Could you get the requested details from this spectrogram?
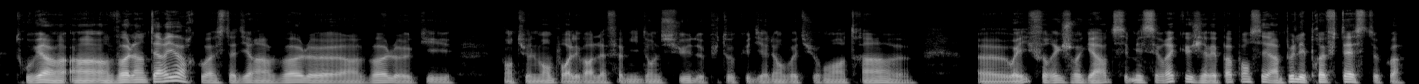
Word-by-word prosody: trouver 90 Hz, +5 st, +2 dB
un 90 Hz, -3 st, +5 dB
un -, -, -1 dB, 0.3 s
un -, -, +2 dB
vol 105 Hz, +5 st, +5 dB
intérieur, 130 Hz, -, +4 dB
quoi. 85 Hz, -2 st, -1 dB
C'est-à-dire 85 Hz, +3 st, -3 dB
un 80 Hz, -1 st, -1 dB
vol, 95 Hz, +5 st, +1 dB
heu, 80 Hz, -2 st, +1 dB
un 75 Hz, 0 st, -3 dB
vol, 90 Hz, +5 st, 0 dB
heu, 80 Hz, -1 st, -2 dB
qui 75 Hz, 0 st, -8 dB, 0.5 s
éventuellement, 80 Hz, +2 st, -4 dB
pour 75 Hz, -3 st, -1 dB
aller 70 Hz, 0 st, 0 dB
voir 75 Hz, +2 st, -2 dB
de -, -, -6 dB
la 75 Hz, -, -4 dB
famille 75 Hz, 0 st, -7 dB
dans 75 Hz, +1 st, -6 dB
le 75 Hz, -, -6 dB
sud, 80 Hz, +1 st, -6 dB
plutôt -, -, -10 dB
que -, -, -11 dB
d'y 75 Hz, +2 st, -7 dB
aller 75 Hz, -1 st, -6 dB
en 75 Hz, 0 st, -4 dB
voiture 75 Hz, +2 st, -8 dB
ou 75 Hz, -2 st, -4 dB
en 75 Hz, 0 st, -4 dB
train, 80 Hz, +2 st, -3 dB
heu 70 Hz, +5 st, -9 dB, 0.7 s
heu, 65 Hz, -1 st, -1 dB
oui, 70 Hz, +2 st, +2 dB
il -, -, -7 dB
faudrait 100 Hz, -, -1 dB
que -, -, -3 dB
je 95 Hz, -, -3 dB
regarde. 85 Hz, +3 st, +1 dB
C'est -, -, -3 dB
mais 100 Hz, -, 0 dB
c'est 95 Hz, +2 st, -1 dB
vrai 125 Hz, +8 st, +2 dB
que 135 Hz, -2 st, -2 dB
j'y 95 Hz, -4 st, 0 dB
avais 80 Hz, -1 st, +1 dB
pas 115 Hz, -, 0 dB
pensé, 120 Hz, -1 st, -1 dB
un 90 Hz, -5 st, +2 dB
peu 85 Hz, -, +2 dB
l'épreuve 115 Hz, -2 st, +4 dB
test, 115 Hz, -7 st, +3 dB
quoi. 75 Hz, -1 st, -5 dB
85 Hz, 235 wpm, -24 LUFS, 75-100 Hz, 0.7 s, un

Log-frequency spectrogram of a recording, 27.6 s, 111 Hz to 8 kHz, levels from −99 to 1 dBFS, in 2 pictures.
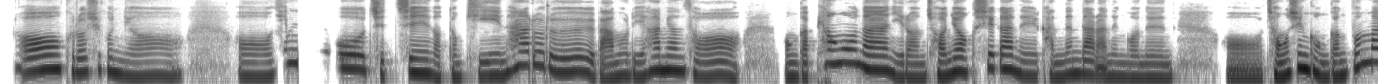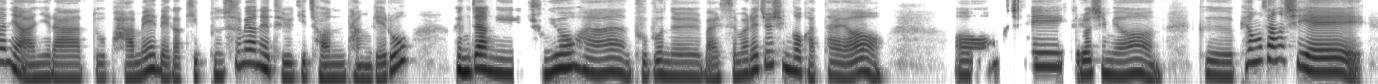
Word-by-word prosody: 어 245 Hz, +1 st, +3 dB
그러시군요. 180 Hz, -6 st, -4 dB, 0.5 s
어 170 Hz, 0 st, -5 dB
힘들고 280 Hz, -6 st, -2 dB
지친 190 Hz, +1 st, 0 dB
어떤 160 Hz, +1 st, -6 dB
긴 175 Hz, +2 st, -3 dB
하루를 220 Hz, -, 0 dB
마무리하면서 175 Hz, 0 st, 0 dB, 0.4 s
뭔가 165 Hz, 0 st, -3 dB
'평온한 315 Hz, -8 st, +3 dB
이런 160 Hz, -3 st, -3 dB
저녁 195 Hz, +5 st, +1 dB
시간을 240 Hz, -9 st, 0 dB
갖는다.'라는 170 Hz, -1 st, -2 dB
거는 155 Hz, 0 st, -4 dB, 0.5 s
어 75 Hz, 0 st, -2 dB
정신 195 Hz, +9 st, +6 dB
건강뿐만이 245 Hz, -, +2 dB
아니라 155 Hz, 0 st, -2 dB
또 155 Hz, 0 st, -9 dB
밤에 165 Hz, +12 st, 0 dB
내가 150 Hz, -6 st, -2 dB
깊은 175 Hz, +3 st, -5 dB
수면에 290 Hz, -, +1 dB
들기 165 Hz, -6 st, -3 dB
전 155 Hz, -1 st, -2 dB
단계로 160 Hz, -, 0 dB, 0.4 s
굉장히 215 Hz, -3 st, +6 dB
중요한 210 Hz, -4 st, +2 dB
부분을 170 Hz, -2 st, -3 dB
말씀을 170 Hz, +5 st, -3 dB
해 235 Hz, -, +4 dB
주신 295 Hz, -1 st, +1 dB
것 215 Hz, -2 st, +3 dB
같아요. 175 Hz, +1 st, -2 dB, 0.7 s
어 180 Hz, -, -2 dB
혹시 275 Hz, -, -3 dB
그러시면 185 Hz, -1 st, 0 dB, 0.3 s
그 170 Hz, -2 st, -2 dB
평상시에 290 Hz, -, +3 dB
190 Hz, 220 characters per minute, -25 LUFS, 165-240 Hz, 0.7 s, 정신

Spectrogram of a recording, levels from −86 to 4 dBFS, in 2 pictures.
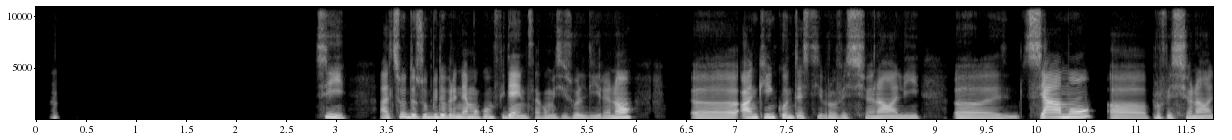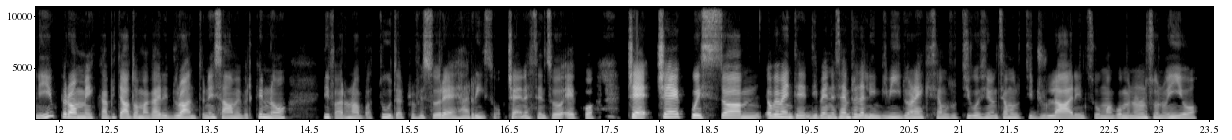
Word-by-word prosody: Mh. -, -, -12 dB, 2.6 s
Sì, 240 Hz, -, +2 dB, 0.3 s
al 200 Hz, -1 st, -1 dB
sud 270 Hz, -3 st, +2 dB
subito 230 Hz, +2 st, +3 dB
prendiamo 210 Hz, -2 st, +2 dB
confidenza 195 Hz, -4 st, 0 dB
come 175 Hz, 0 st, -4 dB
si 175 Hz, +1 st, -9 dB
suol 175 Hz, 0 st, -3 dB
dire, 165 Hz, -1 st, -5 dB
no; 235 Hz, +7 st, +5 dB, 0.5 s
ehm, 180 Hz, 0 st, 0 dB
anche 220 Hz, +3 st, +4 dB
in 225 Hz, -, +5 dB
contesti 200 Hz, -4 st, -2 dB
professionali, 175 Hz, -2 st, -2 dB, 0.3 s
ehm, 170 Hz, -4 st, -2 dB
siamo, 255 Hz, +3 st, +5 dB
ehm, 180 Hz, -2 st, 0 dB
professionali 190 Hz, -, -1 dB
però 265 Hz, -5 st, +5 dB
a 220 Hz, -, +5 dB
me 205 Hz, -1 st, +1 dB
è 190 Hz, -, -6 dB
capitato, 205 Hz, +1 st, -1 dB
magari 185 Hz, 0 st, -1 dB
durante 185 Hz, -2 st, +1 dB
un 200 Hz, -, -2 dB
esame 185 Hz, -4 st, -1 dB
perché 170 Hz, +11 st, -3 dB
no, 200 Hz, -2 st, +1 dB, 0.3 s
di 245 Hz, -, -1 dB
fare 165 Hz, +4 st, -6 dB
una 185 Hz, -4 st, -2 dB
battuta. 205 Hz, +2 st, -5 dB
Il 145 Hz, -, -9 dB
professore 180 Hz, -1 st, -2 dB
ha 160 Hz, -, -3 dB
riso; 195 Hz, +3 st, -5 dB
cioè -, -, -3 dB
nel 170 Hz, -, -4 dB
senso, 175 Hz, +1 st, -4 dB
ecco, 175 Hz, 0 st, -3 dB, 0.3 s
c'è 225 Hz, -4 st, +7 dB
c'è 265 Hz, 0 st, +5 dB
questa 210 Hz, -2 st, +3 dB
mhmm, 205 Hz, -2 st, -2 dB
ovviamente 225 Hz, -2 st, +2 dB
dipende 200 Hz, -1 st, -2 dB
sempre 225 Hz, +3 st, +1 dB
dall'individuo 205 Hz, -2 st, -1 dB
non 205 Hz, -, +2 dB
è -, -, -4 dB
che 195 Hz, -, -20 dB
siamo 185 Hz, -2 st, -6 dB
tutti 180 Hz, +1 st, -9 dB
così, 185 Hz, 0 st, -3 dB
non 175 Hz, -, -4 dB
siamo 195 Hz, +2 st, -3 dB
tutti 185 Hz, +1 st, -9 dB
giullari, 180 Hz, 0 st, 0 dB
insomma, 170 Hz, 0 st, -7 dB
come 180 Hz, +1 st, -3 dB
non 185 Hz, +2 st, -2 dB
lo 200 Hz, -, +1 dB
sono 190 Hz, -2 st, -5 dB
io. 180 Hz, -4 st, -2 dB
190 Hz, 175 wpm, -22 LUFS, 175-210 Hz, 2.6 s, c'è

